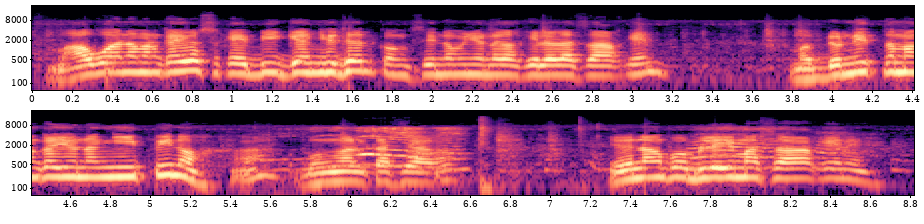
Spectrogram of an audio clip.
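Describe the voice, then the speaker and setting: A man with a high pitch speaks in a raised, projected voice at a very fast pace. Pitch variation is ordinary, with noticeable background noise. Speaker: vlogger and street vendor. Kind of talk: livestream appeal to viewers. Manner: halting.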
